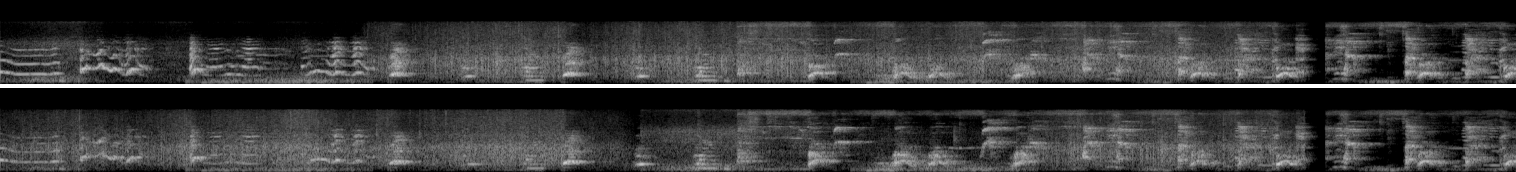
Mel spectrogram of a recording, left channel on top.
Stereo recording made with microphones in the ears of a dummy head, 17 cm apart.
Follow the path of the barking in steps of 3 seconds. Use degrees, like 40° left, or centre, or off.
30° left, 20° left, 30° right, 30° right, 10° left.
